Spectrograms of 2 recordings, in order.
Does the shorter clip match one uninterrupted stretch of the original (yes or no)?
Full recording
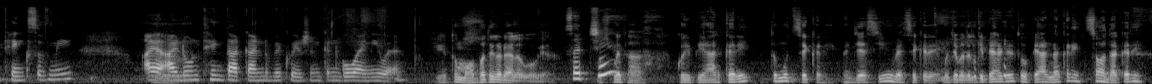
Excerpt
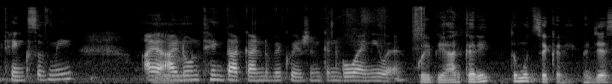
no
